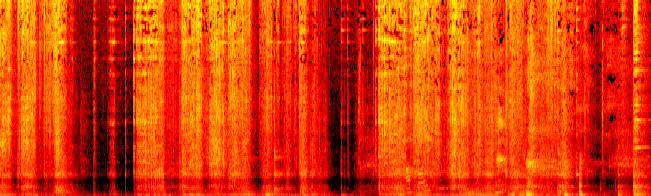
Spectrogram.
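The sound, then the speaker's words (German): A knife saws back and forth through the crackling crust of a still-steaming wholegrain loaf with seeds, producing loud crackling scrapes in steady strokes with a couple of brief pauses. “Das ist sehr Boah, krachende Kruste. Krachende wie man, Kruste. Boah. Ich krieg's kaum geschnitten.”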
